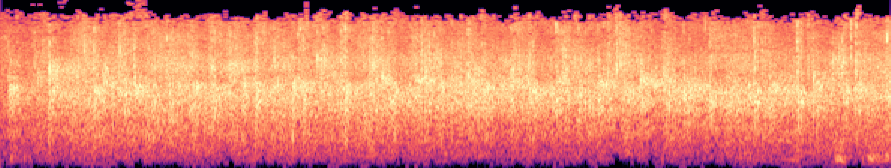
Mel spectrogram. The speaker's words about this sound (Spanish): Dele palmas, hermano, dele palmas.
